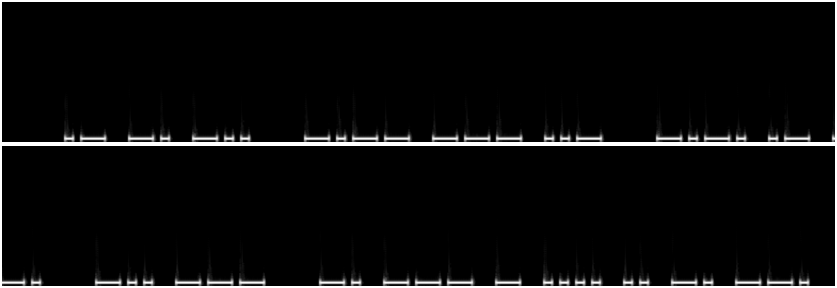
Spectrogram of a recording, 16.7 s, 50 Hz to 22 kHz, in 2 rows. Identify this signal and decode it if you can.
Morse code, heard as a keyed tone, about 16 wpm, 700 Hz. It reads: AND YOU CAN DO NOTHING
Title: Sentences from Top 1000 Words - Review Part 1 - 15wpm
